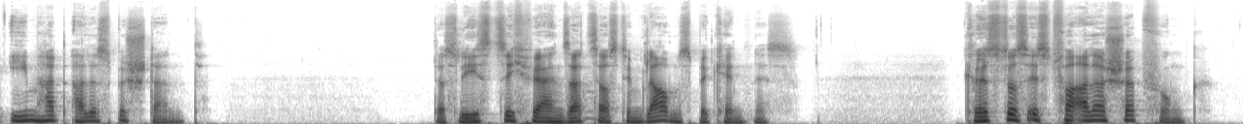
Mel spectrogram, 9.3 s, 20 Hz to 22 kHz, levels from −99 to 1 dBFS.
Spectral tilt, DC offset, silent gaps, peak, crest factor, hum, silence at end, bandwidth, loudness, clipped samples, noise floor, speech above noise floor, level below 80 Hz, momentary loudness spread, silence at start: -6 dB/octave; under 0.1%; none; -8 dBFS; 20 dB; none; 0.45 s; 19.5 kHz; -26 LUFS; under 0.1%; -65 dBFS; 39 dB; -46 dBFS; 15 LU; 0.1 s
